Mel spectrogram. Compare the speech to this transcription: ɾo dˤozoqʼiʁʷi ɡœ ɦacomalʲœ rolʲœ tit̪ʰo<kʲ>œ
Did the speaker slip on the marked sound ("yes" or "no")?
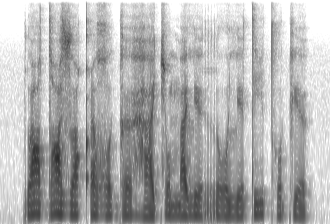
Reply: no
